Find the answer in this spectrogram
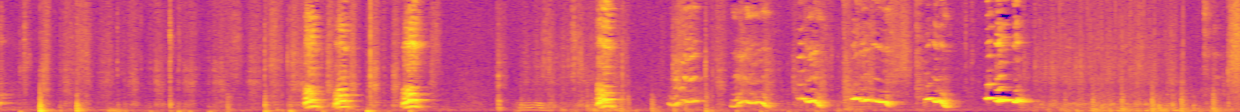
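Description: A pet bird mimicking a dog's bark: a few short calls, then a quick run of about six short falling barks in the middle part.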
